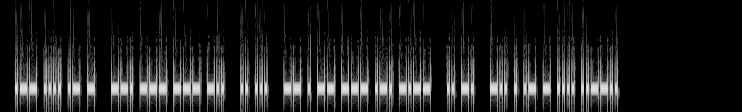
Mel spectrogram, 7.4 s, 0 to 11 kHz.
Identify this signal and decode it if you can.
Morse code, heard as a keyed tone, about 50 wpm, 700 Hz. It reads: WHAT GOOD IS MEMORY IN DEATH?
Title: Sentences from Top 1300 Words 50wpm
